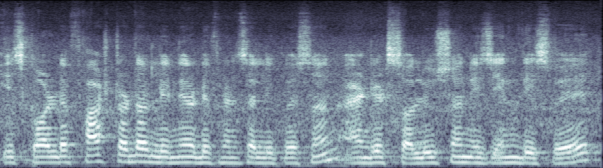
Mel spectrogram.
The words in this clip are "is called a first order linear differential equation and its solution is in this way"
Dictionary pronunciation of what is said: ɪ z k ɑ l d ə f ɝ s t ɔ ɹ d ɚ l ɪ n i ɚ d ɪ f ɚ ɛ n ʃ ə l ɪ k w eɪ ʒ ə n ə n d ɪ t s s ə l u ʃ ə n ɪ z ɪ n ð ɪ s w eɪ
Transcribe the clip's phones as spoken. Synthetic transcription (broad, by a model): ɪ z k ɑ l d ə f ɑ s t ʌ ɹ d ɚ l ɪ n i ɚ d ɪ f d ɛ n s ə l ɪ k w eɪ ʃ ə n ə n d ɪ t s s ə l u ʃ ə n ɪ z ɪ n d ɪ s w eɪ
